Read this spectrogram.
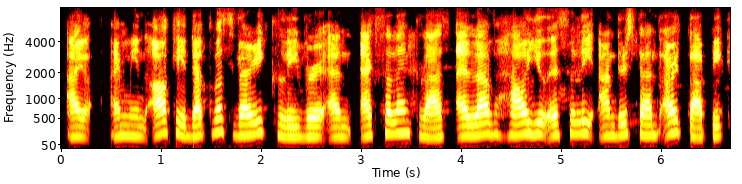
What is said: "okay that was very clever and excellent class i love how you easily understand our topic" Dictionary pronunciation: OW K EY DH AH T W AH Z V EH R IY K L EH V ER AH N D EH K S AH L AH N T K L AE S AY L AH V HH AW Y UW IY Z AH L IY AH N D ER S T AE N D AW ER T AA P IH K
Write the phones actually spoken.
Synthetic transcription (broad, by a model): OW K EY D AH T W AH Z V EH R IY K L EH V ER AH N D EH K S AH L AH N T K L AE S AY L AH V HH AW Y UW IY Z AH L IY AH N D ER S T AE N D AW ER T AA P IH K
